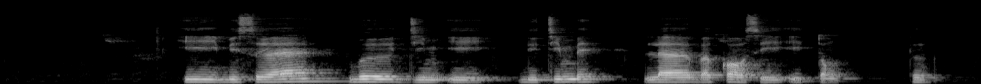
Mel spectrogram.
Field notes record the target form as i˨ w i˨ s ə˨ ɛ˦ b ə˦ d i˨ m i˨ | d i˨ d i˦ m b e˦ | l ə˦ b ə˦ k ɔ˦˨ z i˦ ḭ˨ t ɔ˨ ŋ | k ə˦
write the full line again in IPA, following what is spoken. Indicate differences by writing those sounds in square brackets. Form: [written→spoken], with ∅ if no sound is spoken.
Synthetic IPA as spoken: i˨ [w→b] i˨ s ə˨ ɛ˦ b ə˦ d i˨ m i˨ | d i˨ [d→t] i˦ m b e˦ | l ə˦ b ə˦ k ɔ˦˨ [z→s] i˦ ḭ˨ t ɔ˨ ŋ | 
